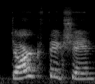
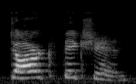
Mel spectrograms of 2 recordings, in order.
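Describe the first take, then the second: First: Said in the usual way. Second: "dark fiction" slow, loud, each word weighted; dramatic reveal. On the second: Acted. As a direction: land "dark fiction" slowly and heavily. Dramatic reveal of her niche.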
